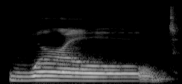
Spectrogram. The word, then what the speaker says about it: world: You can try to say were plus old. And remember that what happens with this L, it's your tongue go behind your teeth like that. World. World. You kind of roll Here, your tongue a bit. behind. Yes, you roll it and it goes behind your teeth. There is a small stop over there.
